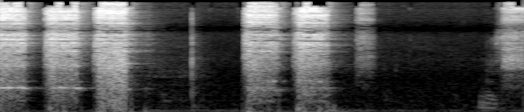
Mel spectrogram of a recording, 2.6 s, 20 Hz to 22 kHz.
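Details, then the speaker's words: VAZ 2112 1.6 (second generation) misfiring on cylinder 4, head off, leak test with fluid: sharp repeated air-hiss bursts past valve; exhaust valve seats burnt and flattened, intake less so; burnt exhaust valve. "Значить, сідло випускні наші успішно згоріли, розплескані. Впуск, в принципі, також розплесканий, але випуск саме гірше."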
